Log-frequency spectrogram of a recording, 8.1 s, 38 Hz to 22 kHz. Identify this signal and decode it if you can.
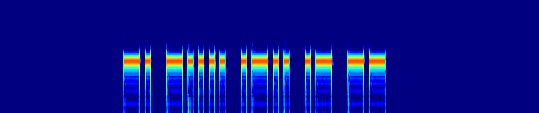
Morse code, heard as a keyed tone, about 15 wpm, 700 Hz. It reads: N6LAM
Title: USA Call Signs - 5 Characters - Repeated 3x - 15wpm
